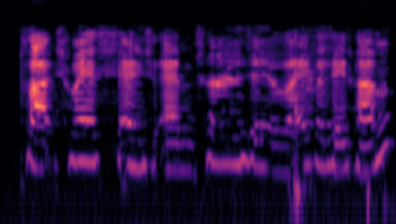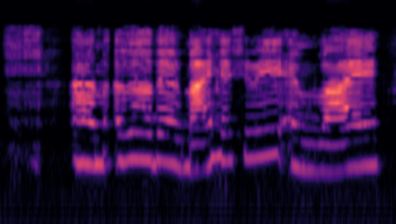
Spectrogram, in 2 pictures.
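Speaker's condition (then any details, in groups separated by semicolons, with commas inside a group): Tongue cancer surgery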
